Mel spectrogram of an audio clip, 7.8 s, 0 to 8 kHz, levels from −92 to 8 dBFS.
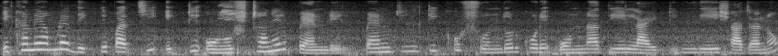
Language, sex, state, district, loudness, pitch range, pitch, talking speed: Bengali, female, West Bengal, Malda, -18 LUFS, 180-250 Hz, 210 Hz, 130 wpm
